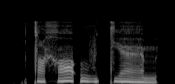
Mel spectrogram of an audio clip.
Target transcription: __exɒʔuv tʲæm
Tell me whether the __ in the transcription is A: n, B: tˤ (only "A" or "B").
B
